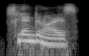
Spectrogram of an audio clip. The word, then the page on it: slenderize: Indian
